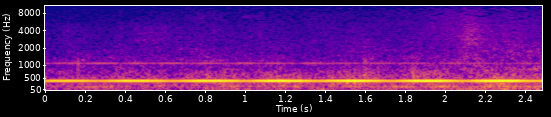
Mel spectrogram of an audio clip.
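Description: A large temple bell rings on with a deep, steady hum and a faint higher overtone, its loudness swelling and fading in slow pulses as the tone lingers. No one speaks.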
